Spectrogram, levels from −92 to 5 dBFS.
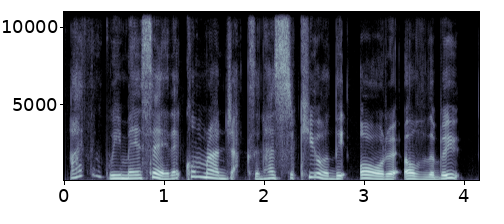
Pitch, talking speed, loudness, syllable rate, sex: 215 Hz, 215 wpm, -17 LUFS, 5.7 syllables/s, female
